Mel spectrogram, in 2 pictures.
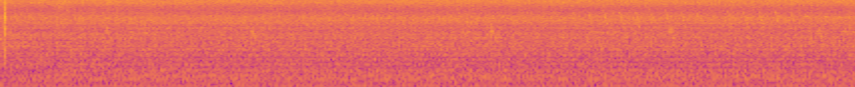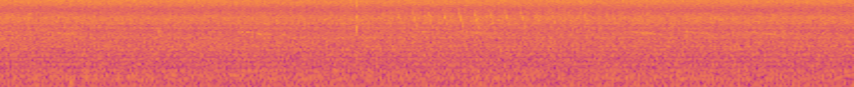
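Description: Steady hum of a car engine idling, heard from inside the cabin, with a single light click about nine seconds in.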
